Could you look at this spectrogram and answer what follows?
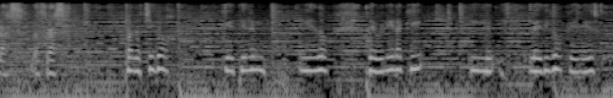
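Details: Child patient of a public stuttering (disfluency) clinic in Tucumán, Argentina, in a self-recorded video; stuttering.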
